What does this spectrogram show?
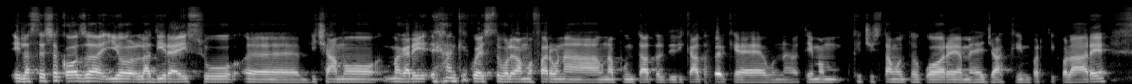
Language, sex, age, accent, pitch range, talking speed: Italian, male, 20-39, native, 115-135 Hz, 185 wpm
